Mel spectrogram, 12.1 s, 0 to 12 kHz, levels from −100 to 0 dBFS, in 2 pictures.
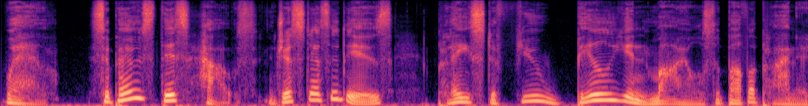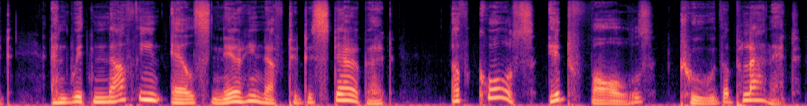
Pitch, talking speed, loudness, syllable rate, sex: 130 Hz, 160 wpm, -20 LUFS, 4.5 syllables/s, male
